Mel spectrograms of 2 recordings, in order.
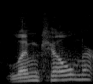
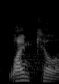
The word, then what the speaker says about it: Lime Kiln: elisso creek uh yeah i always lim kiln or lime kiln they'll tell me when you get here creek restoration project to receive and file the report mr flores how do you say that one lime kiln lime kiln i was right the second time all right my name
